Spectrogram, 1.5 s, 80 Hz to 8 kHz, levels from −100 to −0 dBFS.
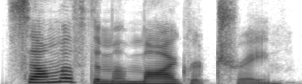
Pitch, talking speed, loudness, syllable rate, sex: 190 Hz, 200 wpm, -19 LUFS, 7.0 syllables/s, female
